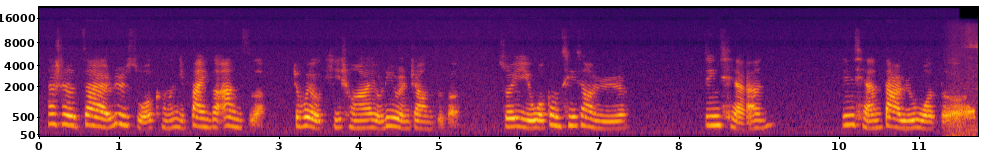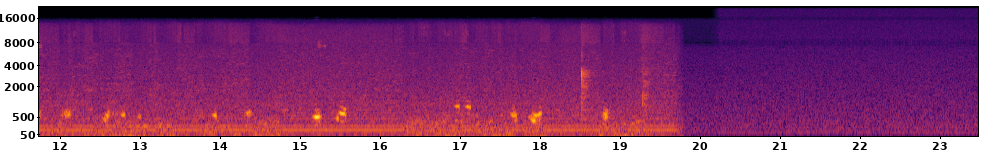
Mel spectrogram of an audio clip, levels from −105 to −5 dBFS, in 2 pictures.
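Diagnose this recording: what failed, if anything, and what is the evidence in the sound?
Call processing is at fault: speech suppressed in double talk at 11.56–14.47 s, 14.95–15.68 s and 16.73–19.52 s, with the voice pulled down by roughly 30–35 dB. The echo canceller likely could not separate the talker from loudspeaker echo and attenuated both.

A brief echo leak, also from call processing, appears at 15.21–15.28 s. It is a faint delayed copy of the voice, 228 ms late and about 25 dB below it, likely residual loudspeaker pickup the canceller missed. It is a distinct repeat, not a smooth reverberant tail.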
